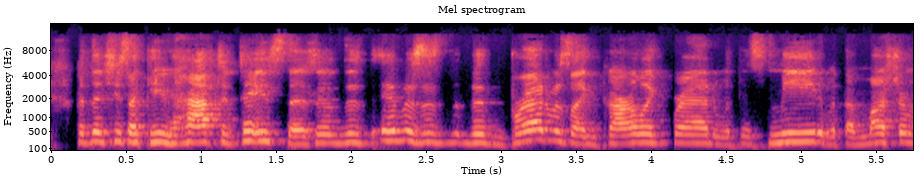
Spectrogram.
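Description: With an American accent, a woman speaks at a fairly quick pace in a fairly high, dark, mellow voice. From Chicago, US Midwest. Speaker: food travel blogger. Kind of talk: casual interview.

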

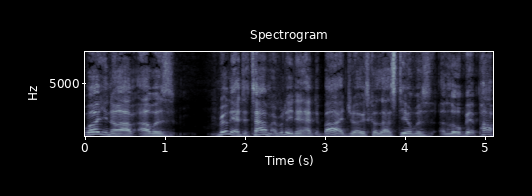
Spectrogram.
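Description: A man with an American accent has an ordinary speaking voice, pitched fairly high with ordinary pitch variation. He talks at a fairly quick pace. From Lebanon, Ohio. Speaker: ex-offender, redemption speaker. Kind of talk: personal testimony. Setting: studio.

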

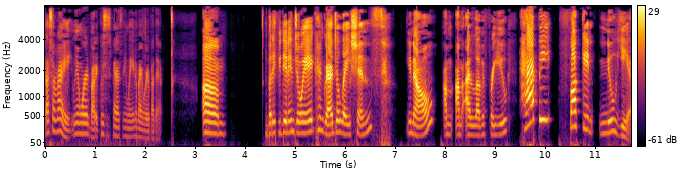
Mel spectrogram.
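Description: Animated in tone, a woman talks at a fairly quick pace and medium pitch, with very wide pitch swings and big swings in loudness. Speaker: podcast host. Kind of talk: casual monologue.

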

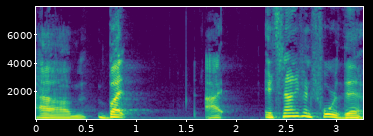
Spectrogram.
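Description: Very slowly, a man speaks in a fairly high, somewhat breathy voice with lively intonation, recorded very cleanly against a silent background. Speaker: podcast co-host. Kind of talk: casual conversational podcast chat.

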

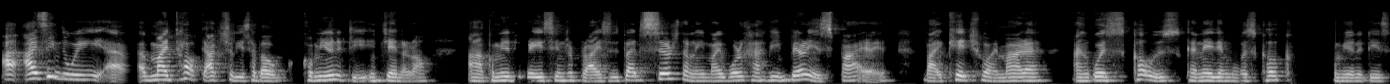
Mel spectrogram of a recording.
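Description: Against a quiet background, a woman with a Spanish accent speaks at a moderate pace in a fairly low pitch, her pitch varying in an ordinary way. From Peru. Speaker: professor. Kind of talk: interview.

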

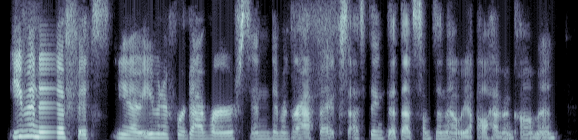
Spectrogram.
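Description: A woman with an Appalachian accent, very fast pace and hardly any pauses. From Southwest Virginia, Appalachia. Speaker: poet and Appalachian native. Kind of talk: casual interview conversation. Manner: more animated when excited.

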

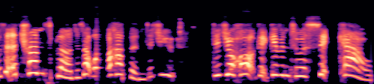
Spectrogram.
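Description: With hardly any pauses, a woman speaks at a moderate pace in an extremely high voice full of lively intonation.

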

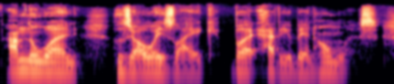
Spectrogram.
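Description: In a very clean recording with a silent background, a man with an American accent speaks at a medium pitch in a monotone, flat intonation. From US Midwest, Columbus, Ohio. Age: 20s. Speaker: youth outreach coordinator, former political candidate. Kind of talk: podcast interview.

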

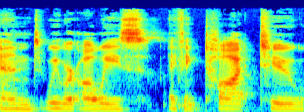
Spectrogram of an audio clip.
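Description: On a very clean recording with a silent background, a woman speaks with a Canadian Maritime accent. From New Brunswick, Canada (First Nations community). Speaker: community development instructor. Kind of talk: interview.

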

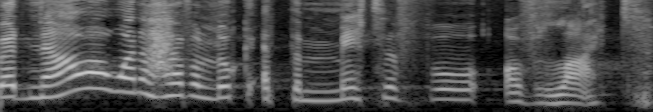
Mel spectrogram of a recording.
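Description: The sound is dry and close with no echo. A woman speaks at a high pitch with very wide pitch swings. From South Africa. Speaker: pastor. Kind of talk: sermon. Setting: church with live audience.

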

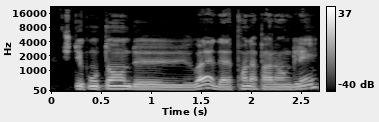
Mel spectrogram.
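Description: Keeping his intonation fairly even, a man talks at a medium pitch. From France. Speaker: chef. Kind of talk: casual chat.

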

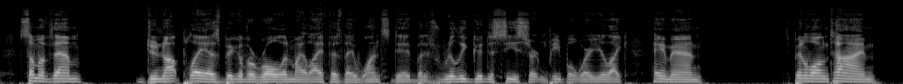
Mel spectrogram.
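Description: A man talks at a fairly quick pace and medium pitch, with big swings in loudness. The recording is very clean, the background silent. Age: 40s. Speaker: podcast host. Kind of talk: casual monologue. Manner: animated.

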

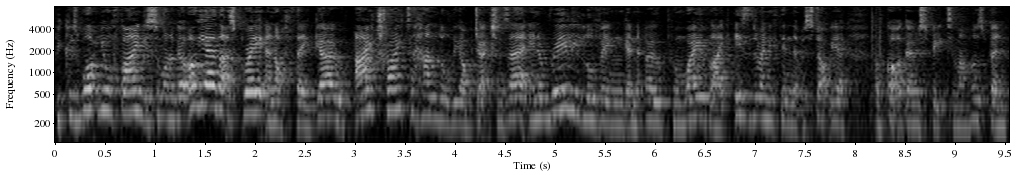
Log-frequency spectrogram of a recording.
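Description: Over noticeable background noise, a woman with a fairly high pitch races at a very fast pace with lively intonation and hardly any pauses. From Manchester, northern England. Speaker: mindset coach and business mentor. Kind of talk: casual interview chat. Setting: remote call. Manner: confident, powerful.

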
